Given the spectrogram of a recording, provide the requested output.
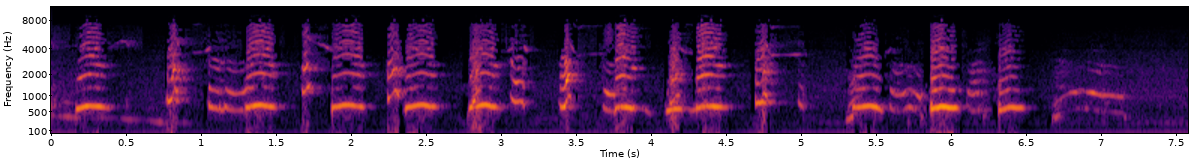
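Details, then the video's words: Pet dog singing first thing in the morning while still dark, prompted by a person's singing: a long run of about fourteen short yodeling howls with wavering, harmonic-rich tones, some rising then falling, spaced under a second apart, ending in a softer drawn-out whine. "Singing Dog"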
